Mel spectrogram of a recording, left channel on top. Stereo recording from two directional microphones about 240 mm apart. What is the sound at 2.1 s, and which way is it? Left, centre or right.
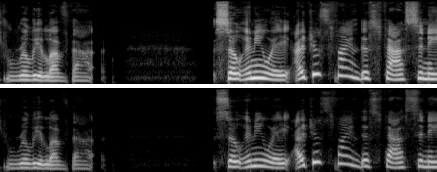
Speech, left.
